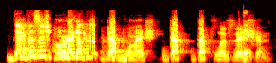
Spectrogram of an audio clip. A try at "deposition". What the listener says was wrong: I'm gonna accept that that's close enough it's deposition deposition not deposition there's no l in there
